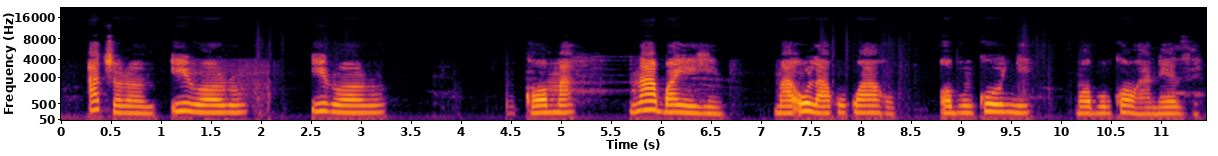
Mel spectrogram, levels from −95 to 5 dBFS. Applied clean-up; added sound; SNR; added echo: neural mask model RNNoise.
